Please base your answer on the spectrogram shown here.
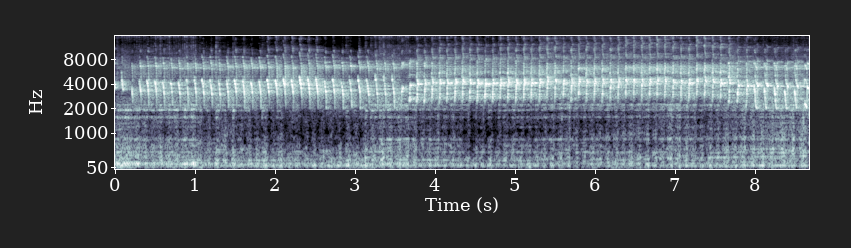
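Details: Lovebird long ngekek song used as a master recording to prompt other lovebirds to sing long with tight gaps: a continuous rapid high-pitched chattering trill, unbroken for the whole stretch, with a faint low hum beneath.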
